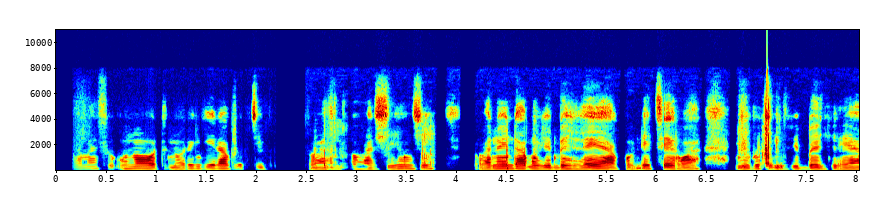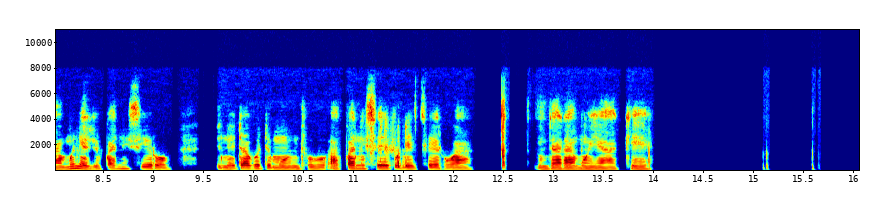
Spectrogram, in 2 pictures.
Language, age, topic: Ndau, 50+, health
